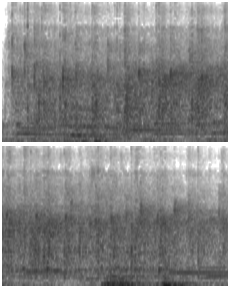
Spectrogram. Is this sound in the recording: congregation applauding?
yes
